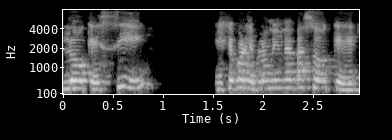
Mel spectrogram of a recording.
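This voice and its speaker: A woman talks in a high-pitched voice. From Venezuela. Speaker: psychologist and HR consultant. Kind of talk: interview.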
